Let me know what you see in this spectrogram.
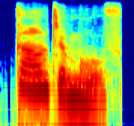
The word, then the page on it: countermove: Indian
